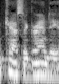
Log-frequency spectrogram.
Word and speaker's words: Casa Grande: He was living in Casa Grande at the time, that's the way they pronounce it, Arizona, since moved to Mesa, Arizona, and I'm not sure if he's still there or what, but hopefully we'll hear from him.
